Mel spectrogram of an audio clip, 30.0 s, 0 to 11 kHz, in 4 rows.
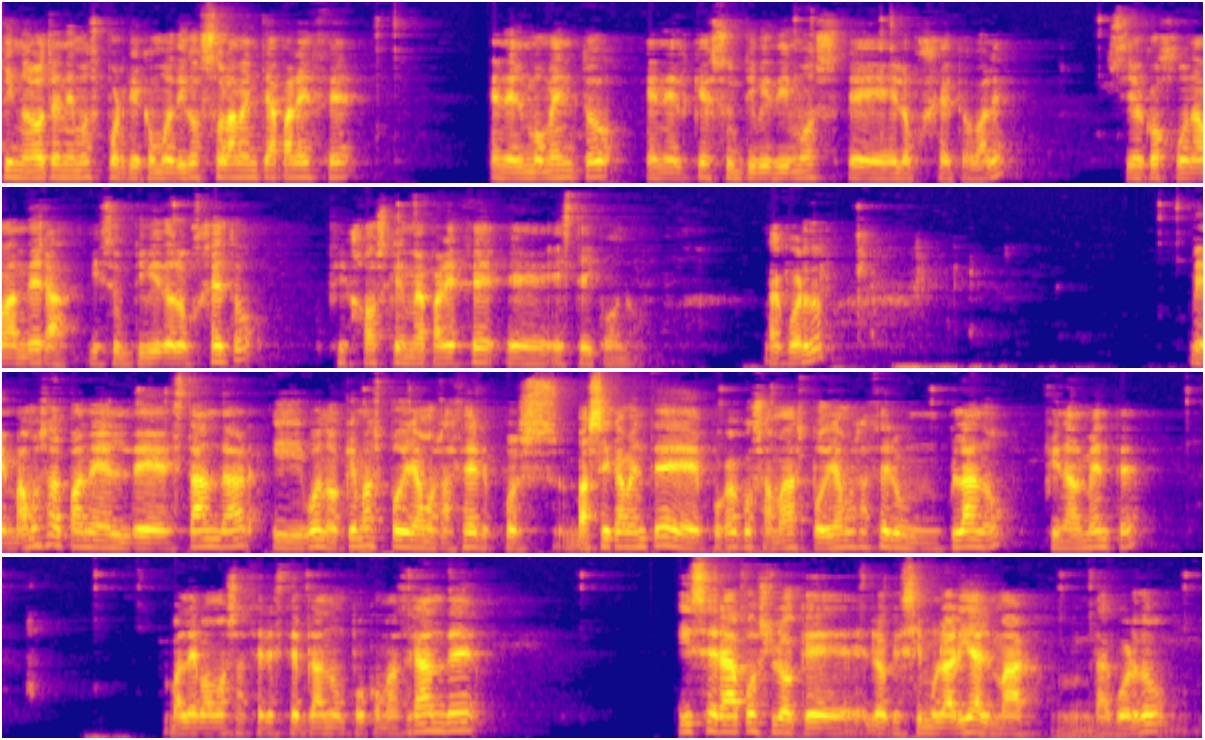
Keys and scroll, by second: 12.5 ctrl+z.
